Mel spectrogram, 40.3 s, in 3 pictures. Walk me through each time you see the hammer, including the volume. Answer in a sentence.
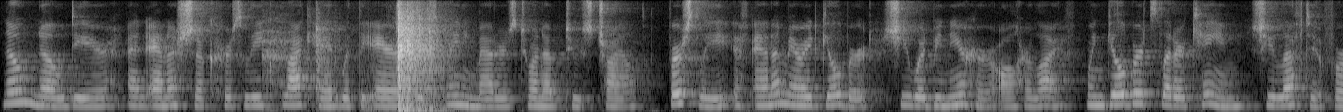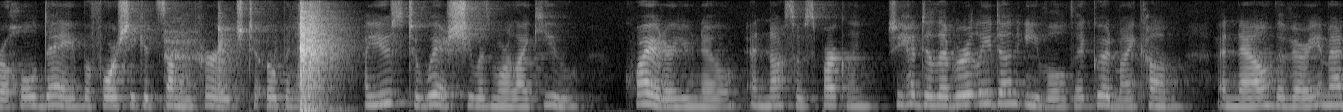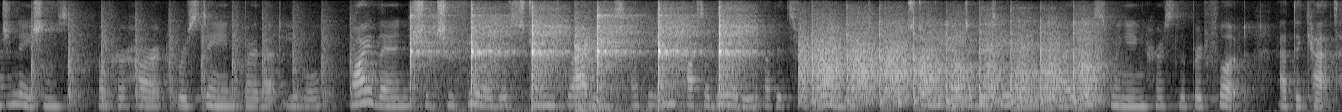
The hammer can be heard from 27.1 to 37.9 s, getting louder.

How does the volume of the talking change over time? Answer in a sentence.
The volume of the talking stays about the same.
